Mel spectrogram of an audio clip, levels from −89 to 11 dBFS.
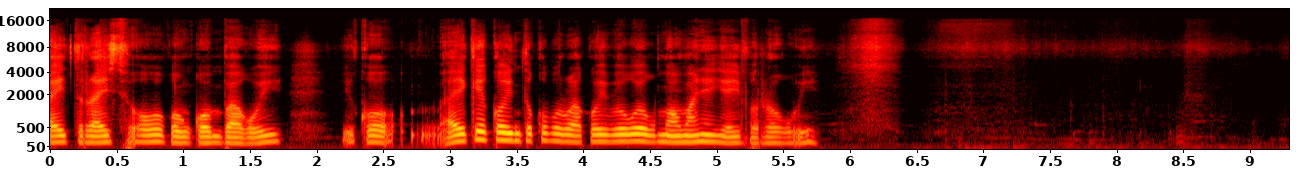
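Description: No technical faults can be heard anywhere in the speech.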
